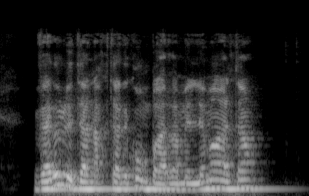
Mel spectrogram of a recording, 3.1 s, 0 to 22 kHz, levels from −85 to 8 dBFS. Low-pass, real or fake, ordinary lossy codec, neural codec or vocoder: 10.8 kHz; real; Opus, 32 kbps; none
